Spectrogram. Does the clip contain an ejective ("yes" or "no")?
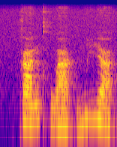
no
